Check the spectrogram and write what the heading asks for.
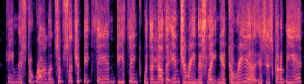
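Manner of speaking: put-on high, piping young fan voice; squeaky kid asking his hero; twelve-year-old kid. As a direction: put on a little boy calling a radio show. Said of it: "A twelve-year-old kid called the Rich Eisen show".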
